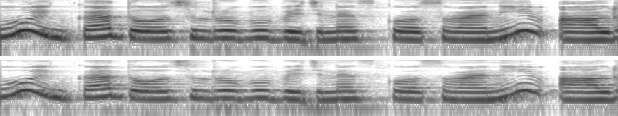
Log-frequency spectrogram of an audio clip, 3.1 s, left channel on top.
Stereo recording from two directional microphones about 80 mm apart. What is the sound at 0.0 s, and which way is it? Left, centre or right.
A woman's voice, centre.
